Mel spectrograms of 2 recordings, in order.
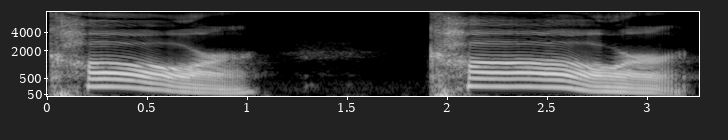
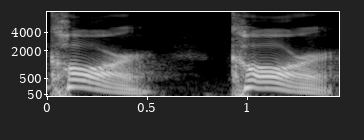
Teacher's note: R은 혀의 앞부분이 어디 가서 안 닿았어요. 차라리 닿은 게 있다면 혀의 뿌리 부분이 어금니 쪽에 가서 닿았어요. 그렇죠? 혀의 위치, 특히나 혀의 앞에 위치만 봐도 L과 R 발음의 메커니즘이 완전히 다르다는 걸 보실 수가 있을 겁니다.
